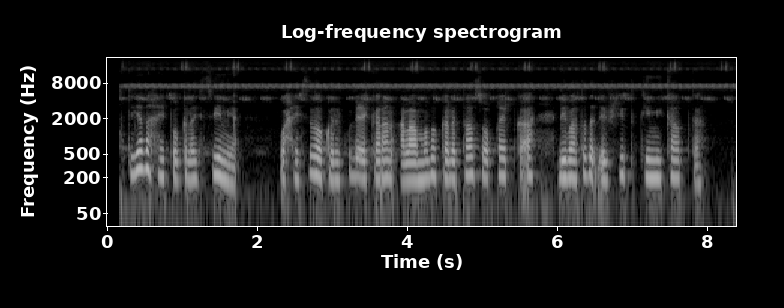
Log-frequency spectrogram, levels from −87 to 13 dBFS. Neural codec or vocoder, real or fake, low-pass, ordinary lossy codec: vocoder, 44.1 kHz, 128 mel bands every 512 samples, BigVGAN v2; fake; 19.8 kHz; none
